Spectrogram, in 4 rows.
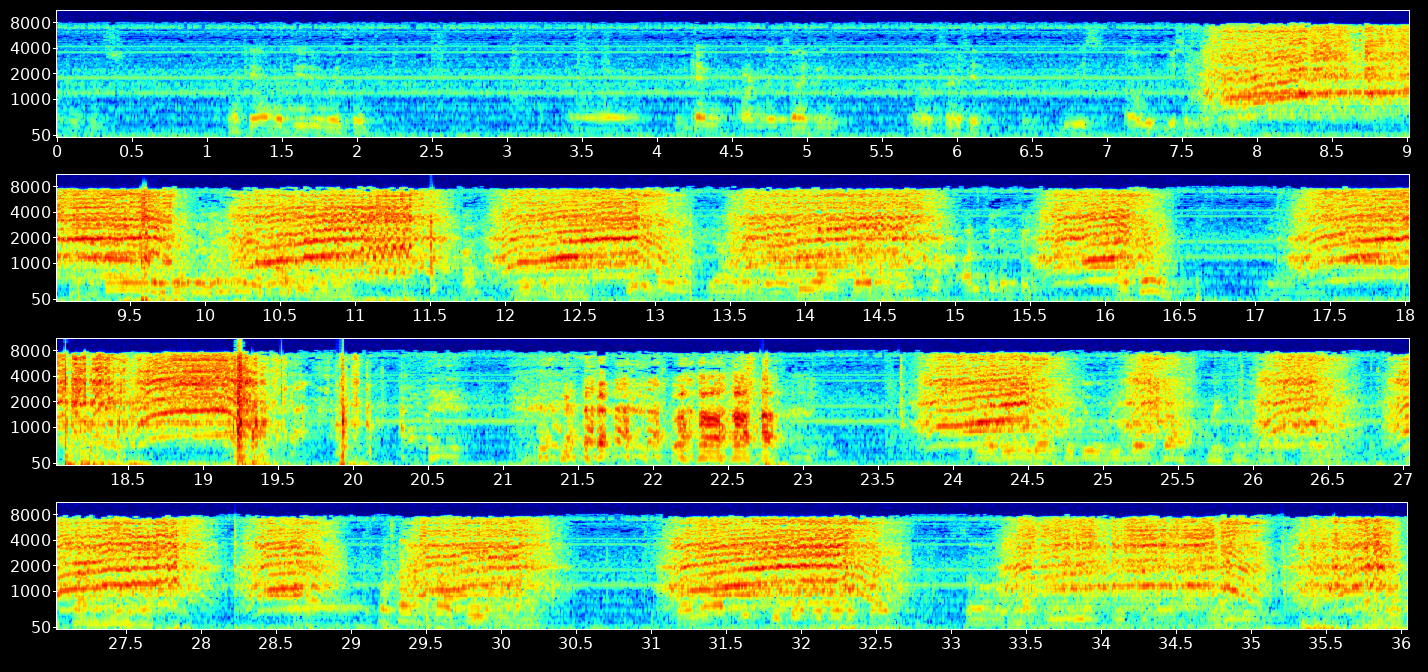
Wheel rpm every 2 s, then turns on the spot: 20, 0, 0, 10, 130, 100, 90, 80, 60, 120, 10, 10, 50, 70, 70, 70, 90, 100.
none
